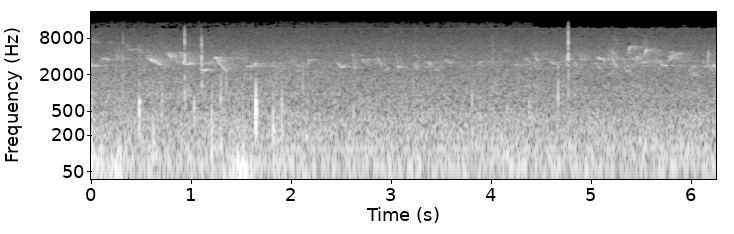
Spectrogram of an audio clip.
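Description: Small birds chirping in many short, high notes over a low outdoor rumble, with a few faint clicks.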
